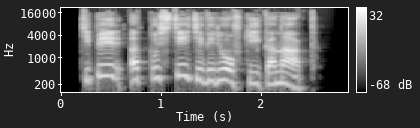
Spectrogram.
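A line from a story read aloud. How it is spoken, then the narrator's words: Shouted. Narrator (Russian): закричал он народу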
